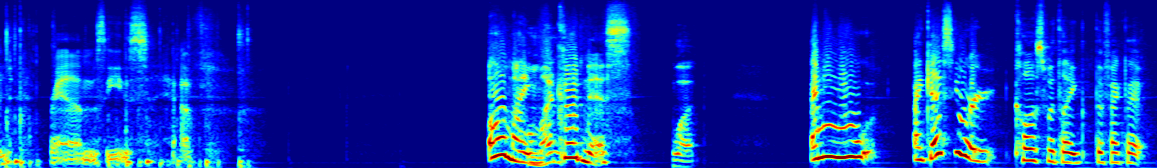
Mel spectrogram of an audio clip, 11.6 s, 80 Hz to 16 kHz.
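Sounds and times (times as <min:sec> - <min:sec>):
typing on a computer keyboard: 0:00.0 - 0:02.6
speech: 0:00.5 - 0:02.3, 0:05.2 - 0:07.0, 0:08.1 - 0:11.5.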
